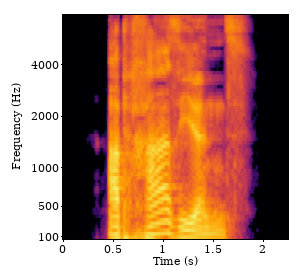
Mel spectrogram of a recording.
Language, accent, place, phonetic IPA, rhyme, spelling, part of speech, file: German, Germany, Berlin, [apˈxaːzi̯əns], -aːzi̯əns, Abchasiens, noun, De-Abchasiens.ogg
- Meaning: genitive singular of Abchasien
